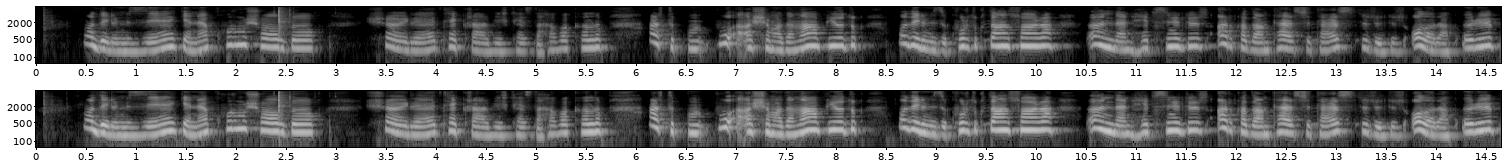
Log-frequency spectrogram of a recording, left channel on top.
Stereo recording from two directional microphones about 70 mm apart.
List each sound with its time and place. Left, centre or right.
0.5 s speech: right
1.1 s a woman's voice: right
1.9 s a woman's voice: right
9.5 s a woman's voice: right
